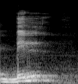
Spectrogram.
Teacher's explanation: با کو لام سے ملائیں گے، درمیان والا الف نہیں پڑھیں گے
